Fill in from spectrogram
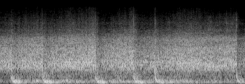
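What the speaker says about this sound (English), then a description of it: "A sellout crowd is cheering Henry Aaron, the home run king of all time." A sellout baseball stadium crowd roars for a record-setting home run as the hitter rounds third, with fireworks going off; a dense, loud, continuous wash of cheering runs without a break.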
